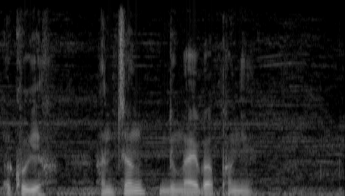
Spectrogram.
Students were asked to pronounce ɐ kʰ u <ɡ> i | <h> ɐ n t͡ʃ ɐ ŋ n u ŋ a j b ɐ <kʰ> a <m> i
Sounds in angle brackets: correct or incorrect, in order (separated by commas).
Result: correct, correct, incorrect, incorrect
